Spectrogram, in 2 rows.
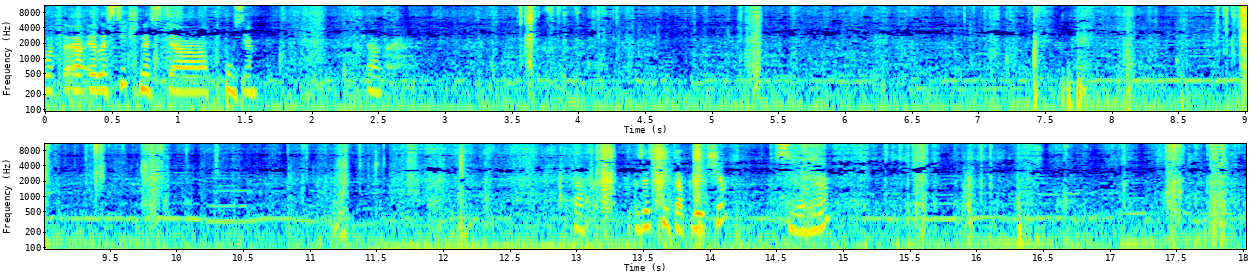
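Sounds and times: fabric rustling: 0:00.0 - 0:18.0
zipper clicks and scrapes: 0:06.9 - 0:18.0.

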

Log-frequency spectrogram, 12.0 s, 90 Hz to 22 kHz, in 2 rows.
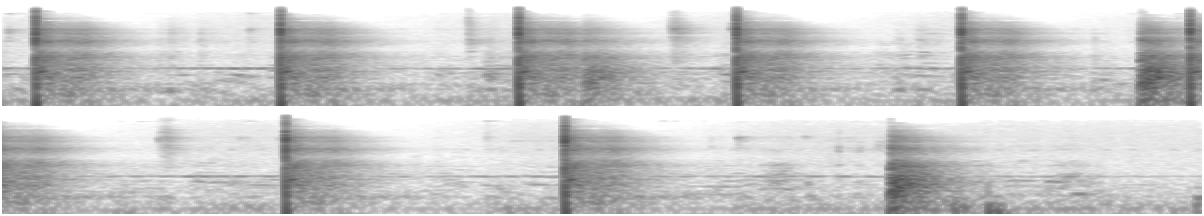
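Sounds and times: pistol shots echoing indoors: 0:00.0 - 0:08.2, 0:08.8 - 0:09.5, 0:10.4 - 0:10.8.

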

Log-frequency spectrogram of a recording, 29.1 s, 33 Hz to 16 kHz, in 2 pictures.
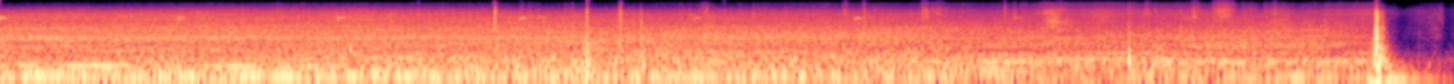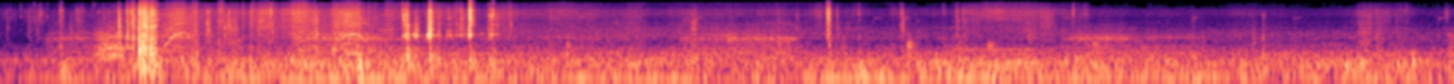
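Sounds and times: steady outside noise: 0:00.0 - 0:29.0
car door slamming: 0:13.6 - 0:14.2.

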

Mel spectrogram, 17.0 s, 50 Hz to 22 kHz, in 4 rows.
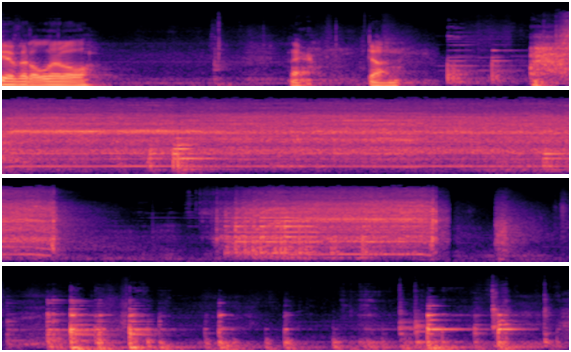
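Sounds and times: cordless drill whining: 0:04.2 - 0:09.0, 0:10.1 - 0:11.9.

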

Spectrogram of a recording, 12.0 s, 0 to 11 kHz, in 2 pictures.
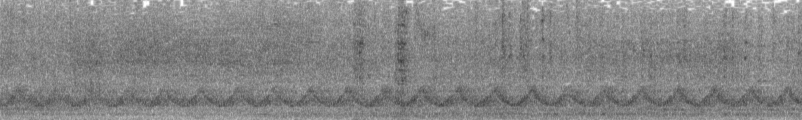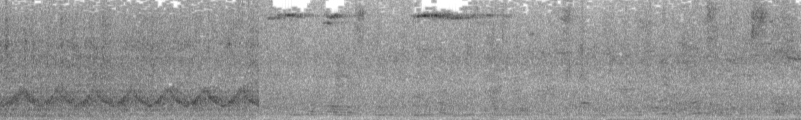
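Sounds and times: electronic alarm siren warbling: 0:00.0 - 0:08.0
street traffic rumble: 0:00.0 - 0:12.0.

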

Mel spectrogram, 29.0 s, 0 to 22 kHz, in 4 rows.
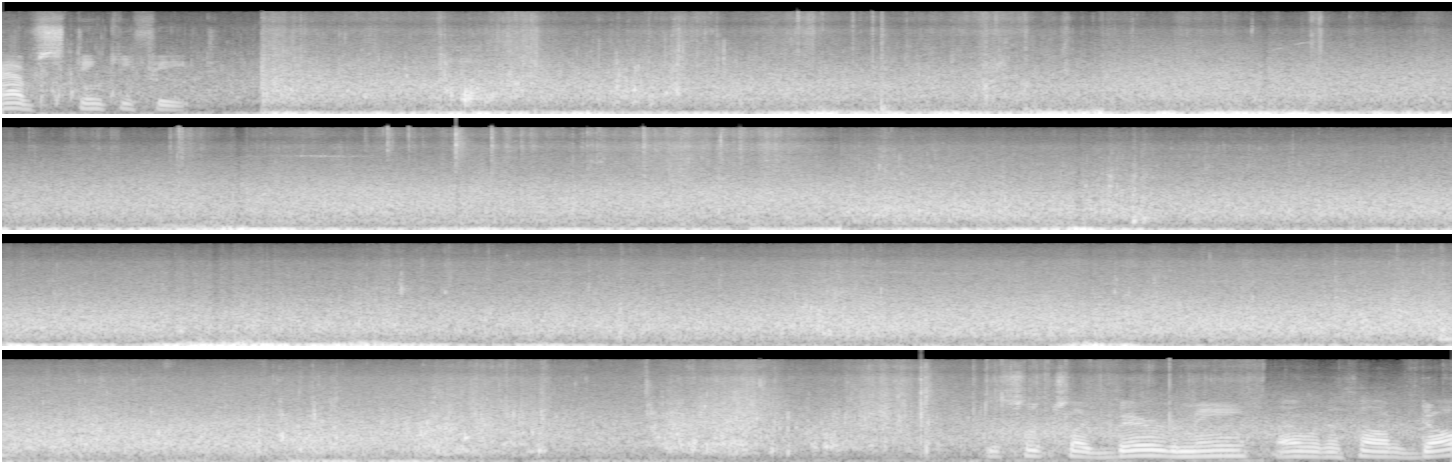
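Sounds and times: river rushing over rocks: 0:09.3 - 0:28.2.

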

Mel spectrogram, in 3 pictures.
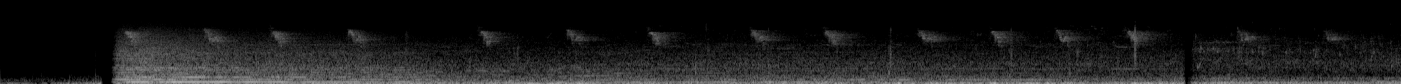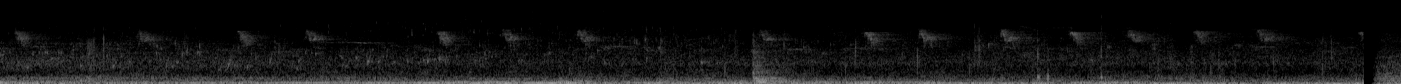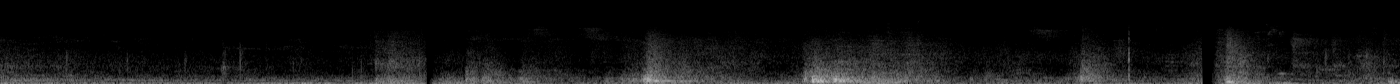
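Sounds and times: running water: 0:11.9 - 0:22.6.

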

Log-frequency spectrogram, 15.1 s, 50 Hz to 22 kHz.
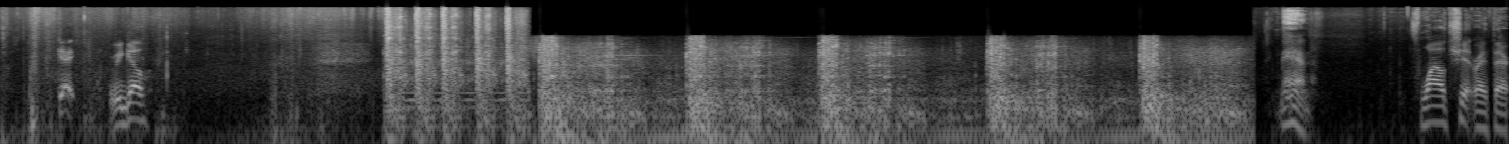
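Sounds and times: heavy booms: 0:03.9 - 0:12.6
shotgun shots: 0:03.9 - 0:12.6.

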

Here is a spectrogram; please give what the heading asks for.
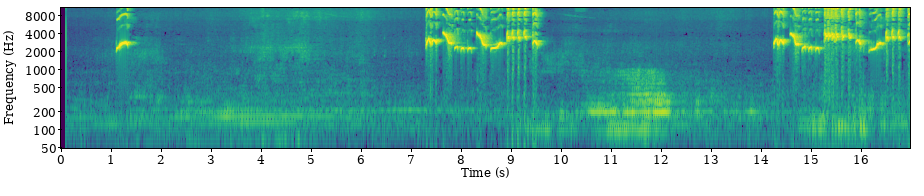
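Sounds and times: thrush singing whistled notes: 0:01.0 - 0:01.7, 0:07.3 - 0:09.8, 0:14.2 - 0:16.9.

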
